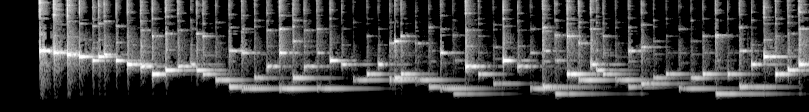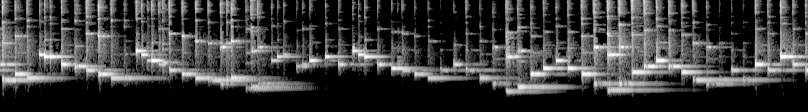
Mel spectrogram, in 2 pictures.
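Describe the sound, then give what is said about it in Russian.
A xylophone plays a violin solo part: a fast, virtuosic melody of rapid cascading runs, bright struck notes tumbling downward again and again, loud for about twenty seconds with no voices. “Бывают, конечно, соло написанные специально для ксилофона, но чаще это мы вот играем скрипичную.”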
